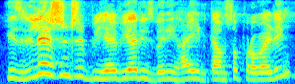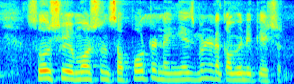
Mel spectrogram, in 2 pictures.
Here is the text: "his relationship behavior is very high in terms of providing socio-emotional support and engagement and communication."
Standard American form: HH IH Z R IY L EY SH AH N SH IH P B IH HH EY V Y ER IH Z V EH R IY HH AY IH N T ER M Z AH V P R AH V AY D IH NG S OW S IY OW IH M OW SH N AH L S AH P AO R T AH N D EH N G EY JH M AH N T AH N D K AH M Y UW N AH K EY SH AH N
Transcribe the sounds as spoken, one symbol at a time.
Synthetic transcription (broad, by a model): HH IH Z R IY L EY SH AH N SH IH P B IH HH EY V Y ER IH Z V EH R IY HH AY IH N T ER M S AH V P R AH V AY D IH NG S OW SH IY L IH M OW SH AH N S AH P AO R T AH N D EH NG G EY JH M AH N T AH N D K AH M Y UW N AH K EY SH AH N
